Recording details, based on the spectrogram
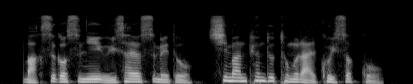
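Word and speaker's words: Gerson: 거은 박사를 자주 말씀하셨다 아버지가 발음으로 막스 게르손이었고 지금 그게 막스거슨이었음을 알게 되었다 막스거슨이 의사였으면 심한 편두통을 앓고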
